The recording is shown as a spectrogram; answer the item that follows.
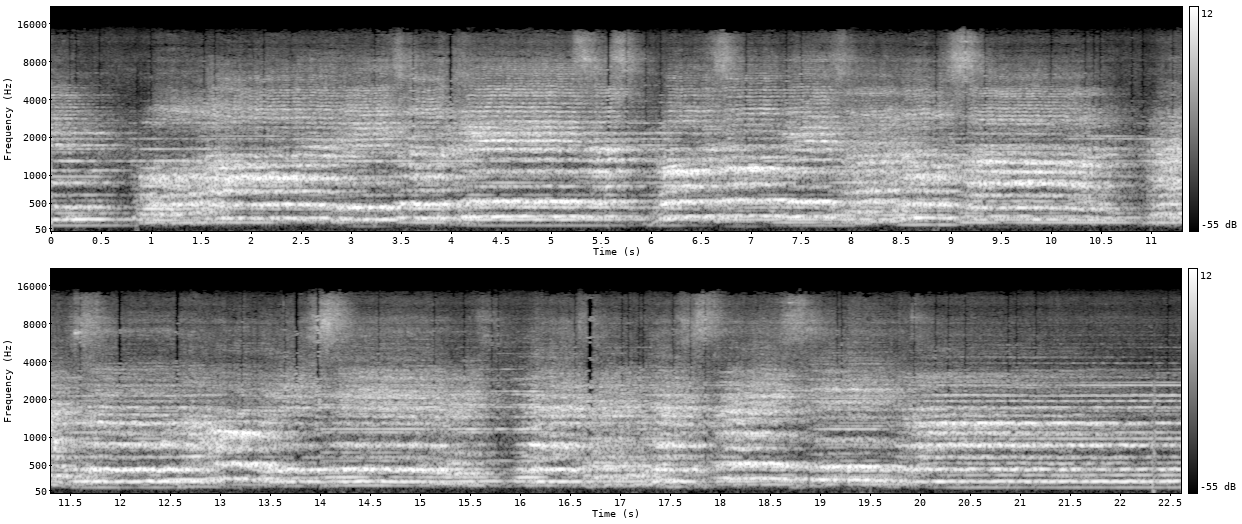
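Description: Choir singing a hymn in sustained lines, with short breaks between phrases every few seconds.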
